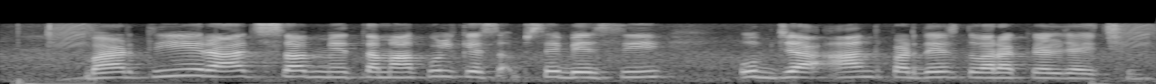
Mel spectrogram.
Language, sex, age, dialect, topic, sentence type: Magahi, male, 18-24, Western, agriculture, statement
